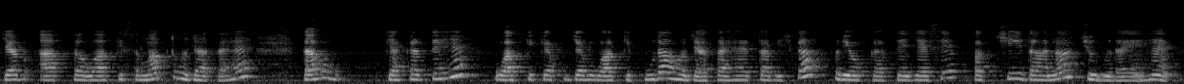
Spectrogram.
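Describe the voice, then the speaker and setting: Woman teacher, patient, echoey distant mic. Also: on the high side. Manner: patient, asks questions and answers them herself. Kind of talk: Hindi grammar lesson.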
